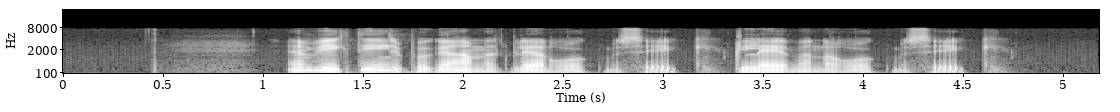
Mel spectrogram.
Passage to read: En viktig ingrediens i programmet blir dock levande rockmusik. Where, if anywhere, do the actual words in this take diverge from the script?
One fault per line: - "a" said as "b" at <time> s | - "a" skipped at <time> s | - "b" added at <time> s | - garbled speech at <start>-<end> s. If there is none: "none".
- "ingrediens" skipped at 1.6 s
- "dock" said as "rockmusik" at 2.4 s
